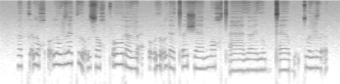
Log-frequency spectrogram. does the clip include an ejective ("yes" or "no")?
yes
